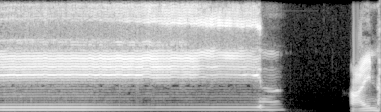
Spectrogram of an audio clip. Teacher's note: আইন আইন হরফ হলকের মধ্যখান থেকে উচ্চারণ করতে হবে কারণ আইনের মাখরাজ হালুকের মধ্যখান থেকে হবে আইন তিন আলিফ টেনে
